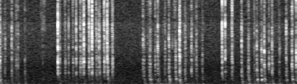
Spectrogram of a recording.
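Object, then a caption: Laptop keyboard, plastic keycaps in a metal body. Fingertips of both hands type rapidly on a backlit MacBook Pro keyboard, with plastic keycaps in a solid aluminum body, resting on a desk. The key taps come as short, bright, dry clicks in three quick flurries separated by brief pauses.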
